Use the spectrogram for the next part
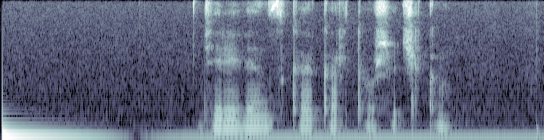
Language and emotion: Russian, neutral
